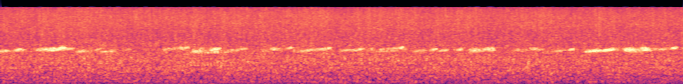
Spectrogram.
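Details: Forest river frogs producing a sustained high chattering trill broken by brief pauses, set against constant hissing water noise.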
